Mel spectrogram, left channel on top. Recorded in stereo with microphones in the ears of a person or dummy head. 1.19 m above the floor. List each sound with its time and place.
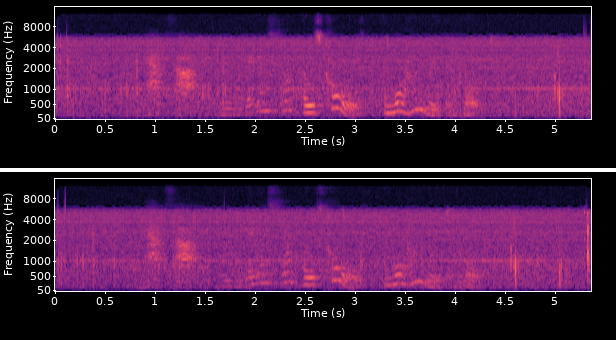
0.8 s a woman speaking: 10° right (ahead or behind), 4 m; by 2.4 s 5° left (ahead or behind), 4 m
2.5 s a woman speaking: 75° left (ahead or behind), 2.0 m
